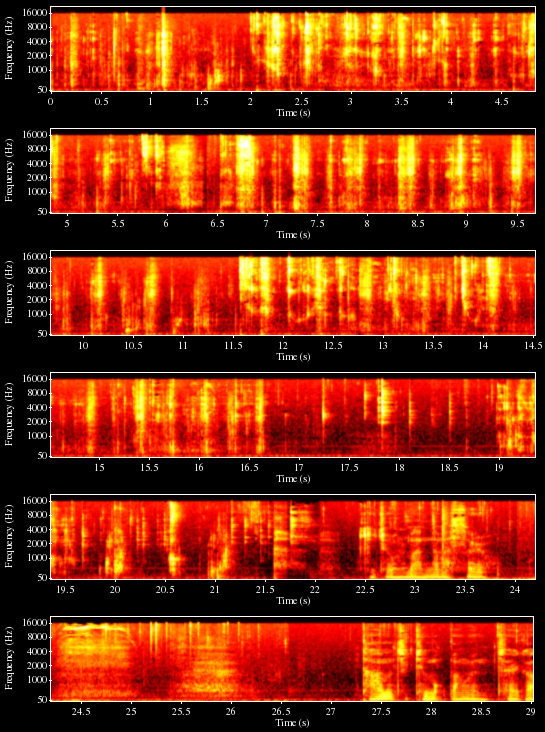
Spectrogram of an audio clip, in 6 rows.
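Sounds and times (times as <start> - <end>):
wet chewing clicks: 0.0 - 6.0.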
